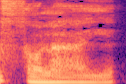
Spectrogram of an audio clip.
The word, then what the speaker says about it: soleil: ensuite nous prenons les mots avec اي qui s'écrit avec e i l. le soleil.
